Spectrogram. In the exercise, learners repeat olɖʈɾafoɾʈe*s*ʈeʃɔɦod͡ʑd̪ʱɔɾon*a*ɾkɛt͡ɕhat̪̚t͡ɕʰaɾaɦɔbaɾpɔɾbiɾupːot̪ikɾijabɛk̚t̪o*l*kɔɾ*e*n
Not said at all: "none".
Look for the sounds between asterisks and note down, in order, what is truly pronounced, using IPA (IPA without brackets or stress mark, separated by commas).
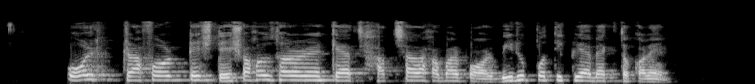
s, e, none, e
